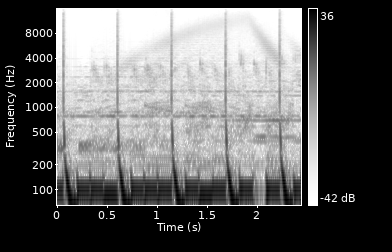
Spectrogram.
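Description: Downtempo psychedelic electronic music (psybient): a deep kick drum hits about twice a second over a steady throbbing sub-bass, while a high filtered sweep rises and then falls away near the end.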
